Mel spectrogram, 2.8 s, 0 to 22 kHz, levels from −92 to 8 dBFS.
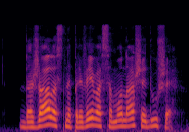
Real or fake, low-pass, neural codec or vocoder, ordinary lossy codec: fake; 9.9 kHz; vocoder, 22.05 kHz, 80 mel bands, Vocos; none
